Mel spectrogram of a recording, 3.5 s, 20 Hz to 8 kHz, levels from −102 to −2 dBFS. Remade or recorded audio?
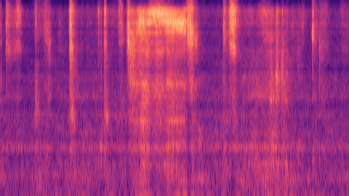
remade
